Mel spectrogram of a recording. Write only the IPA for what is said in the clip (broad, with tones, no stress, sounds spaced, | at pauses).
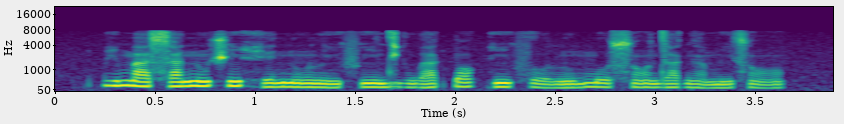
k͡p i˦ m a˧ s a˦ n ũ˦ ʃ ĩ˦˨ h e˧ n ũ˨ l ĩ˨ f ĩ˧ d i˨ w a˨˦ k͡p ɔ˦˨ k ĩ˧ f o˨ l ũ˨˦ m o˧ s ɔ̃˧ d a˧ ɡ ã˨ m ĩ˧ s ɔ̃˧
